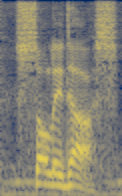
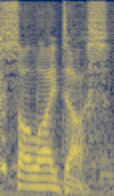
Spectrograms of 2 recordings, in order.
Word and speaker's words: solidus: give me a pronunciation pronounce solidus not solidas compr I think that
